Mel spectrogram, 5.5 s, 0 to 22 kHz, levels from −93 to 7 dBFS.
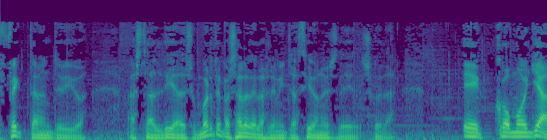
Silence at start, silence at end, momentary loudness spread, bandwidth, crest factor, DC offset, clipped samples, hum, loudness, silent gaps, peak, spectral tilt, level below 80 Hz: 0 s; 0 s; 12 LU; 11.5 kHz; 18 dB; under 0.1%; under 0.1%; none; -25 LUFS; none; -6 dBFS; -6.5 dB/octave; -32 dBFS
